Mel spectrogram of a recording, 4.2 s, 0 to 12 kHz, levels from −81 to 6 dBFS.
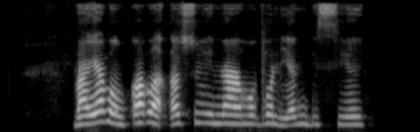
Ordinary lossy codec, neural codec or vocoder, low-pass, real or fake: Opus, 32 kbps; codec, 24 kHz, 1 kbps, SNAC; 10.8 kHz; fake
